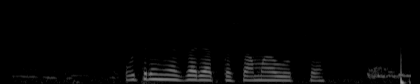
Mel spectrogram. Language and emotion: Russian, neutral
